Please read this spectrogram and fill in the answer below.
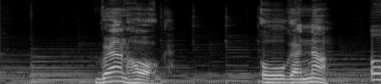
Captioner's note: repeats in Cherokee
